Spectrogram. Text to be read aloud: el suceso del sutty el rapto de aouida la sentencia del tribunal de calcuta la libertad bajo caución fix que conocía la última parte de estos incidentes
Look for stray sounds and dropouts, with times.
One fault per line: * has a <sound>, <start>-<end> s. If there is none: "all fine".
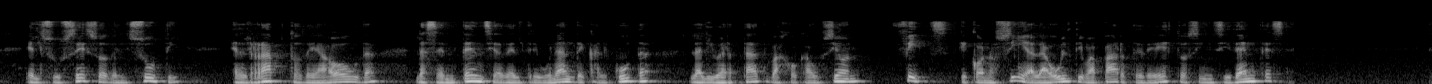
all fine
